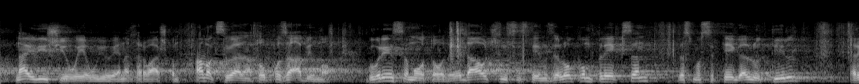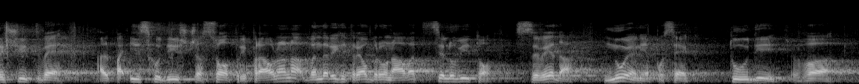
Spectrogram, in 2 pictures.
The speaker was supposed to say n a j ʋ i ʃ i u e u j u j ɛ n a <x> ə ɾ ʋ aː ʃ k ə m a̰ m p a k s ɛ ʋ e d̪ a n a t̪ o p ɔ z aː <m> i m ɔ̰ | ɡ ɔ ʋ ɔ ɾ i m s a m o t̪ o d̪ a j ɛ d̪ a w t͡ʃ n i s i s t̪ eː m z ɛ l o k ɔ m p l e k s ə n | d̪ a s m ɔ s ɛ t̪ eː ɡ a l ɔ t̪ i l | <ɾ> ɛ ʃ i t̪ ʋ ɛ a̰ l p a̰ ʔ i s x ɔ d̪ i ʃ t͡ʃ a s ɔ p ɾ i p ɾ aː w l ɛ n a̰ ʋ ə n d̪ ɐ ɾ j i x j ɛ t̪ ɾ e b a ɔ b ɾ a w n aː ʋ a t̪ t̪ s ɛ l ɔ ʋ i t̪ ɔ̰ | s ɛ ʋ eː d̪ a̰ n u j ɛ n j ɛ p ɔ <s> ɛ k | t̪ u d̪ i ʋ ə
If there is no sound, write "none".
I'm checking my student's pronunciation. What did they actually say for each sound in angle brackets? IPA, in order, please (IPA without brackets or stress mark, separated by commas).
x, b, ɾ, s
